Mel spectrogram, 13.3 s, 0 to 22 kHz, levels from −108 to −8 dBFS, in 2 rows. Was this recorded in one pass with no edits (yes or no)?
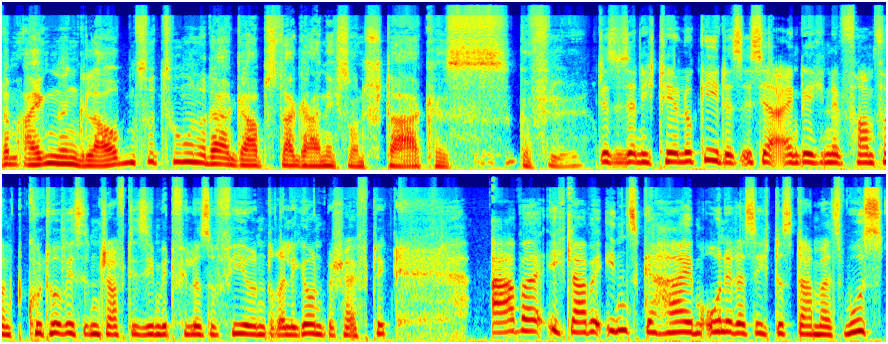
no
